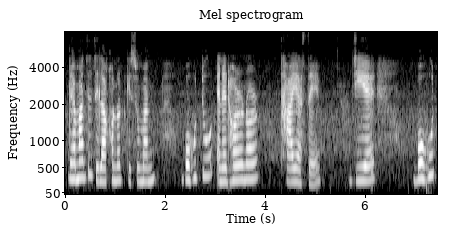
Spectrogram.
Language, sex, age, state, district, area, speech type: Assamese, female, 18-30, Assam, Dhemaji, urban, spontaneous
